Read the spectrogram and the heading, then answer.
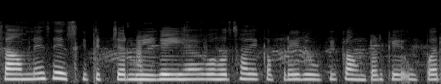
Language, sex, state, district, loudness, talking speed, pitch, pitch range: Hindi, female, Punjab, Pathankot, -17 LUFS, 190 wpm, 235 Hz, 230-240 Hz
